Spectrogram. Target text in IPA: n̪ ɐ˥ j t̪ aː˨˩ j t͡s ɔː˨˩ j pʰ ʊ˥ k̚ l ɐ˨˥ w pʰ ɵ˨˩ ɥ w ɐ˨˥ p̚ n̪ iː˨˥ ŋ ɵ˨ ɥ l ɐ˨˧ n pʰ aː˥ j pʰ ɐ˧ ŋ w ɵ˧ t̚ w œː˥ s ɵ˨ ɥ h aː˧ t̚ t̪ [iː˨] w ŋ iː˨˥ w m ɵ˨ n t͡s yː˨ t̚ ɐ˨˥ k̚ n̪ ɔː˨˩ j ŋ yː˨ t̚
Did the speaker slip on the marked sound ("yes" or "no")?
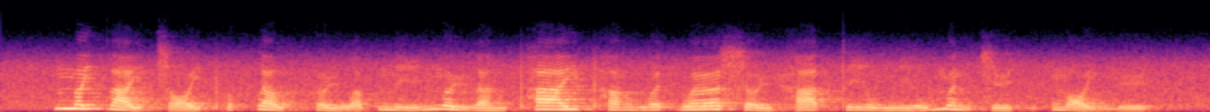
no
